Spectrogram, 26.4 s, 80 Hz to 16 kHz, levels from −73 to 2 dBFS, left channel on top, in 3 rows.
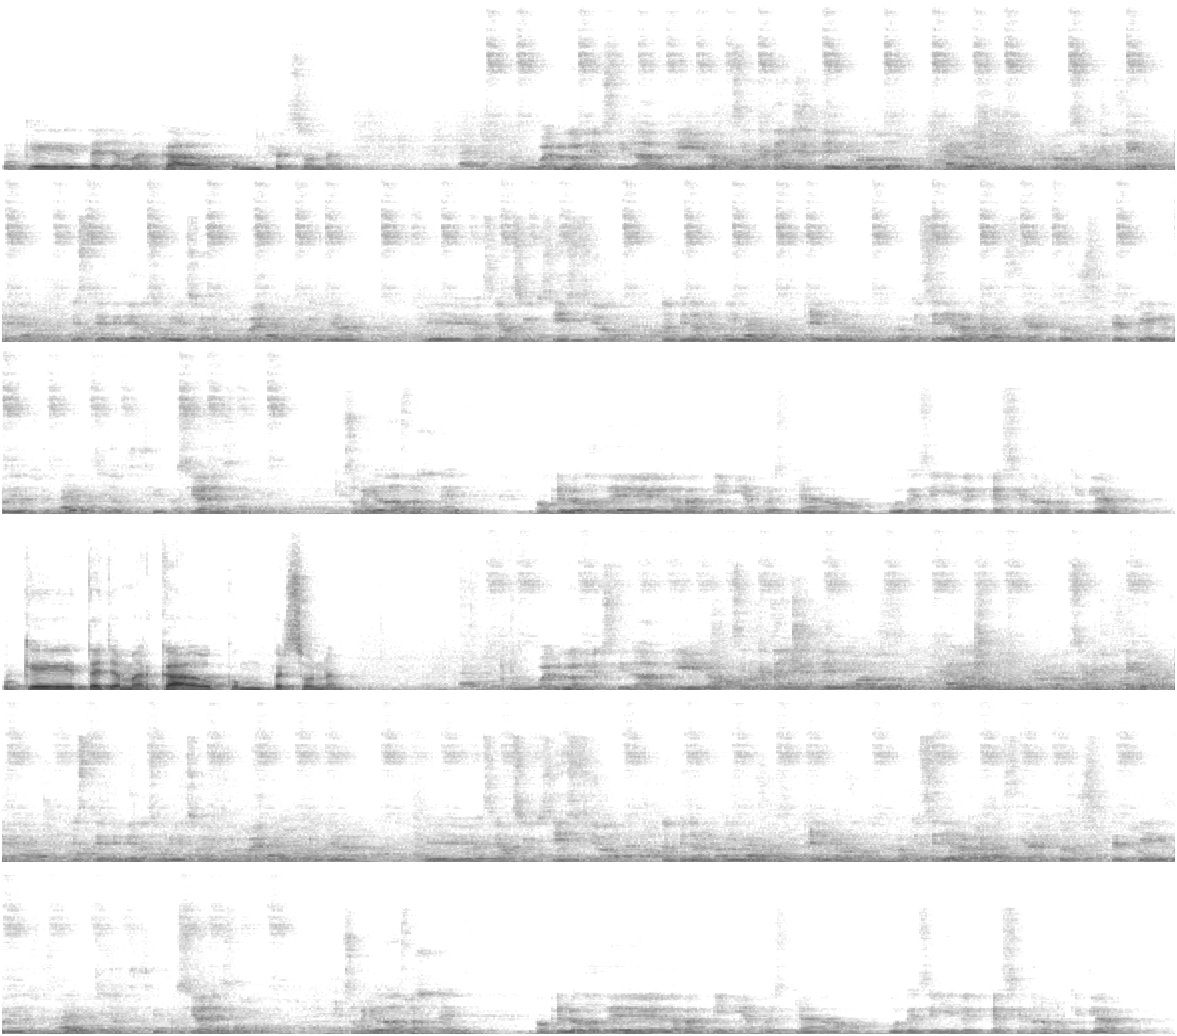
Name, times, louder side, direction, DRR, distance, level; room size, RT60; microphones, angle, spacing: voice 1, 0.0-2.6, right 7 dB, 85° right, 0.3 m, -25 dB
Wind, 1.1-12.6, equal, 75° left, 2.7 m, -49 dB
sound 1, 3.4-4.0 4.3-5.8 6.1-6.3 6.6-7.7 8.0-9.6 9.9-13.1 13.4-13.6 13.9-15.0 15.3-15.5 15.7-16.8 17.1-17.3 17.6-18.6 18.9-19.7, equal, 35° left, 3.2 m, -46 dB
voice 2, 3.8-6.7 7.0-9.0 9.3-13.4 13.7-19.3 20.1-25.9, left 1 dB, 5° right, 1.9 m, -38 dB
sound 2, 5.3-21.0, right 2 dB, 60° right, 1.0 m, -44 dB
12.5 x 9.5 x 2.2 m
head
